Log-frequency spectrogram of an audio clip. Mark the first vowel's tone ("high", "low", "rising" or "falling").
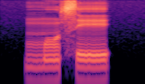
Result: high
